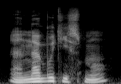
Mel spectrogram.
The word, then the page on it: achievement: /əˈtʃiːvmənt/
